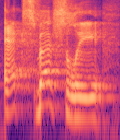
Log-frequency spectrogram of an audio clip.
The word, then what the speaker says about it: especially: So if you say especially, please know, that's not how it's spelled, and that's not how it sounds.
